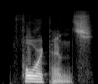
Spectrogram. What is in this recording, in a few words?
"fourpence", American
